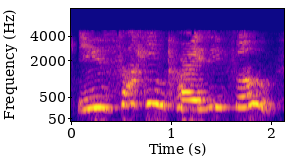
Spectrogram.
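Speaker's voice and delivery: high, slow teasing scold; mock scold. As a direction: tell him off playfully, drawn out.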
